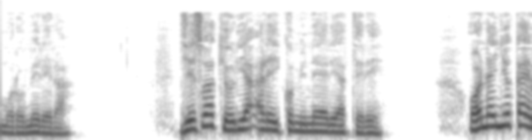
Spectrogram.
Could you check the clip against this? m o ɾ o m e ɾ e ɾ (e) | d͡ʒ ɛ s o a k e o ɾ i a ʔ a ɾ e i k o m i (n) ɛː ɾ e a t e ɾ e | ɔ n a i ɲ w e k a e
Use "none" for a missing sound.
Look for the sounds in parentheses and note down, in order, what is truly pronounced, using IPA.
a, n

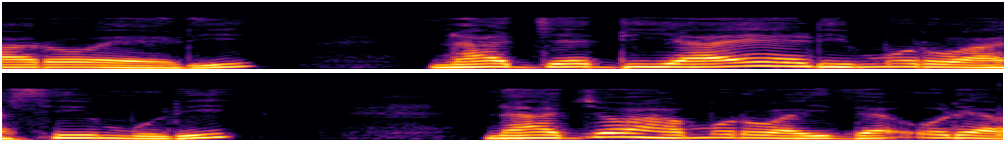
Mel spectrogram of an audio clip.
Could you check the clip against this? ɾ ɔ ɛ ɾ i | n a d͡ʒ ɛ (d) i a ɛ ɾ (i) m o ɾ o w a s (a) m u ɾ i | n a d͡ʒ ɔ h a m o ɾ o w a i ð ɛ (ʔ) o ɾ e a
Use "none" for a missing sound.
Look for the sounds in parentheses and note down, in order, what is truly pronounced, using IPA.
d, i, i, ʔ

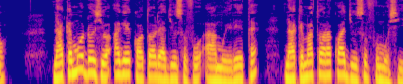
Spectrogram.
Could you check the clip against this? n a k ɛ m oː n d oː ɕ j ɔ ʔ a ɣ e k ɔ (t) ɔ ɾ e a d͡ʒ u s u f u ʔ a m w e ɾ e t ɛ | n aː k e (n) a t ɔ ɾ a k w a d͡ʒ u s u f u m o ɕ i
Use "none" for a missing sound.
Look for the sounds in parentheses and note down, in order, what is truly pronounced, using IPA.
t, m

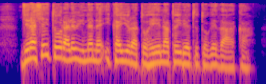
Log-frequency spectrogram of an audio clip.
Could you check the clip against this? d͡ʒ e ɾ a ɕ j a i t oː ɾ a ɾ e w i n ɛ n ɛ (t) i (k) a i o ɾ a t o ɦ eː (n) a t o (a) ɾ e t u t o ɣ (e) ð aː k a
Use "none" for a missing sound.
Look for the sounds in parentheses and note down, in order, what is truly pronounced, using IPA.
ʔ, k, n, i, e

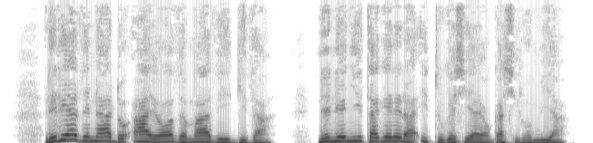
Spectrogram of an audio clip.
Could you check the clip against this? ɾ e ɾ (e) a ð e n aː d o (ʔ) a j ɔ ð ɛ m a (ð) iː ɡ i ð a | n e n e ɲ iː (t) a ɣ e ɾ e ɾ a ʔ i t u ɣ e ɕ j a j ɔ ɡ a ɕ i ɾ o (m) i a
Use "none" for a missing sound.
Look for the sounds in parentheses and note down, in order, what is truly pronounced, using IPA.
e, ʔ, ð, t, m

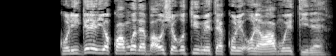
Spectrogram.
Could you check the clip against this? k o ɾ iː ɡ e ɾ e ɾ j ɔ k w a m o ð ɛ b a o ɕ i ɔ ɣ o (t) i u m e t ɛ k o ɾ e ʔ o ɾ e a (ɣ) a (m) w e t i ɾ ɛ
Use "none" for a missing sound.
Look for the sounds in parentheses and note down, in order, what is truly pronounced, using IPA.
t, w, m

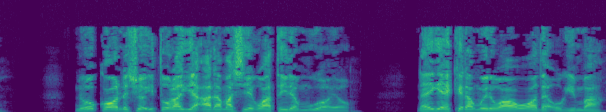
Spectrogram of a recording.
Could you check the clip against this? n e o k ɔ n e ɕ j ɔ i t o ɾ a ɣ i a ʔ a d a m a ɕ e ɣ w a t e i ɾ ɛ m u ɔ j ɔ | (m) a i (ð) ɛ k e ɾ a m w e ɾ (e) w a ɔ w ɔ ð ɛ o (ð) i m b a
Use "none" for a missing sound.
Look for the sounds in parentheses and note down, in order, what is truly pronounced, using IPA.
n, ɣ, e, ɣ

